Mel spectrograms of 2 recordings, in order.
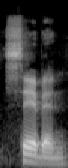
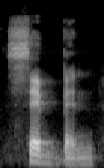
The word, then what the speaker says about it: Sebben: of the whole song save bin is not saving it save bin okay so you need to remember your double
